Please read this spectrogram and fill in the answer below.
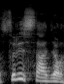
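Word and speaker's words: Thurisaz: 쓰리사즈라고 하게 되는데, 쓰리사즈라고 하게 되는데, 이 son이에요.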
